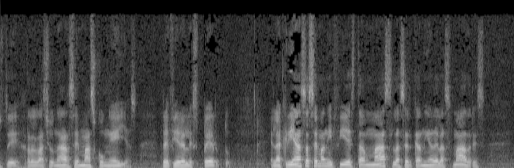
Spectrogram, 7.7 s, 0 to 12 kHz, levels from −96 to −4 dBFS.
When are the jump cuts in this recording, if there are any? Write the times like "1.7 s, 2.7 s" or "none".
4.0 s

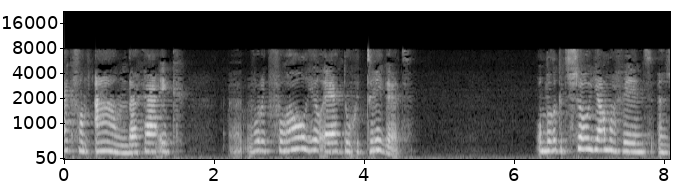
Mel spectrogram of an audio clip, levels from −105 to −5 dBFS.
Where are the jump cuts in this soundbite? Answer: 2.4 s

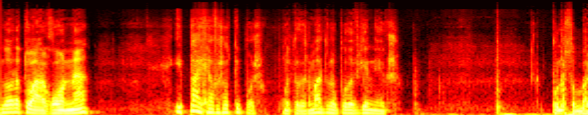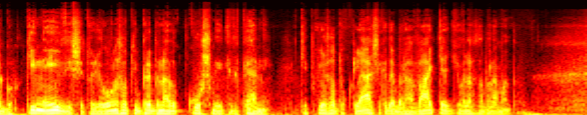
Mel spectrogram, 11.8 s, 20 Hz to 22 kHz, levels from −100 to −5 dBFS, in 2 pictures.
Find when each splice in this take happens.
8.0 s

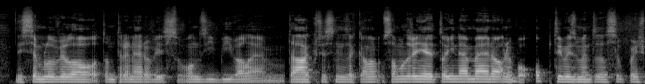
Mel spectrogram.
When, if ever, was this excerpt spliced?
2.8 s, 5.0 s

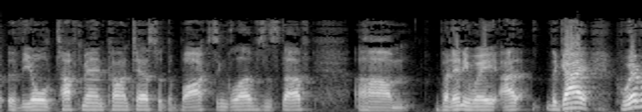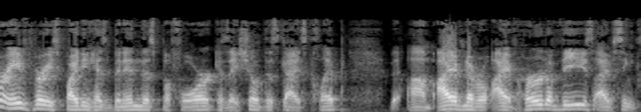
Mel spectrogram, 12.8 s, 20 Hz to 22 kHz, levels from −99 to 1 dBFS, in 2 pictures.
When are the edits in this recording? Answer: 5.3 s, 10.4 s

